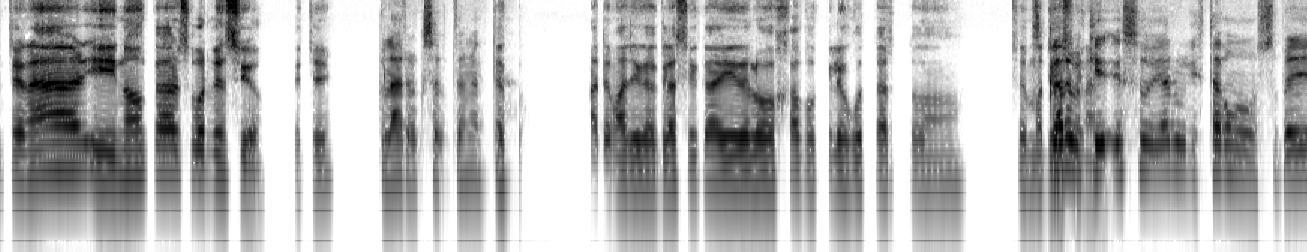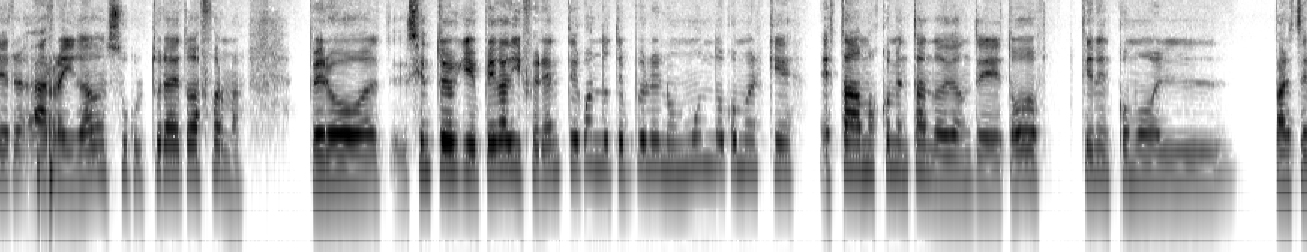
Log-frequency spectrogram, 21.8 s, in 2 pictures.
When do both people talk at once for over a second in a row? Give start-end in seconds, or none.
none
